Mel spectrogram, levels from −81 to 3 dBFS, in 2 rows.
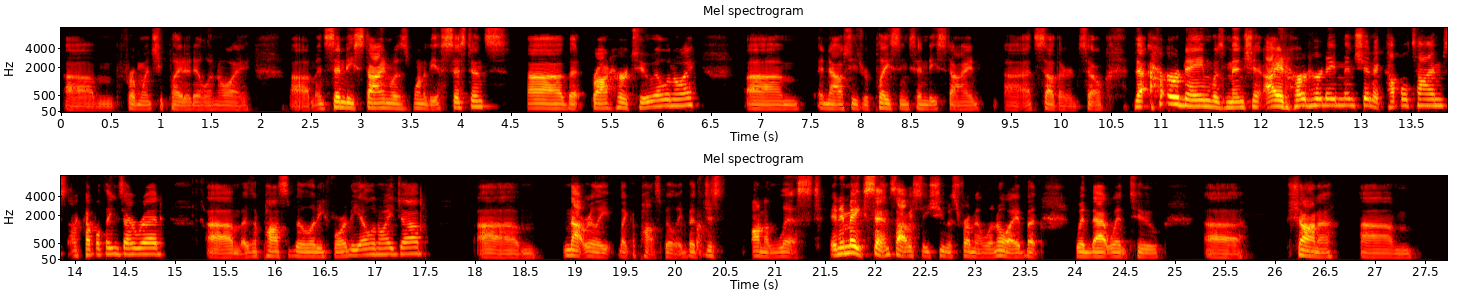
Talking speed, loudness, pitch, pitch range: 190 wpm, -29 LUFS, 120 Hz, 105-165 Hz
